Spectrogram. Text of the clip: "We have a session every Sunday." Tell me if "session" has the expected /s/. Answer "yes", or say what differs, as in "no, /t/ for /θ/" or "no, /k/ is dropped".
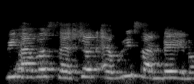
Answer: yes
